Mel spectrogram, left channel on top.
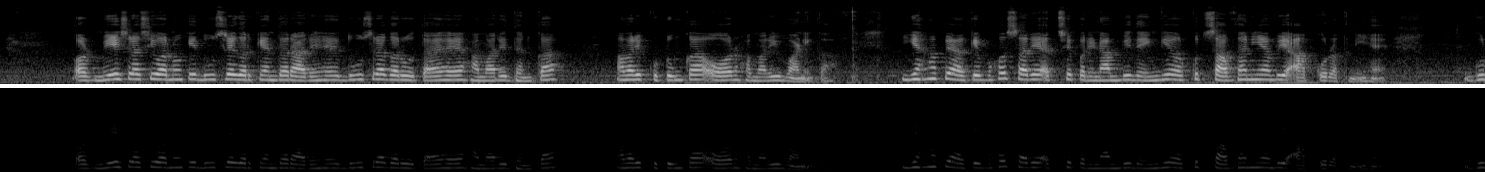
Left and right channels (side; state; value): right; quieter; 36.2 dB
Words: और मेष राशि वालों के दूसरे घर के अंदर आ रहे हैं। दूसरा घर होता है हमारे धन का, हमारे कुटुंब का और हमारी वाणी का। यहाँ पे आके बहुत सारे अच्छे परिणाम भी देंगे और कुछ सावधानियाँ भी आपको रखनी है।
